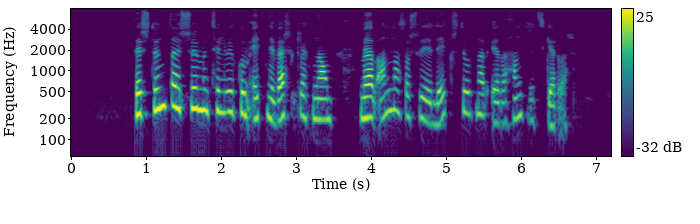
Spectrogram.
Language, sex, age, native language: Icelandic, female, 40-49, Icelandic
